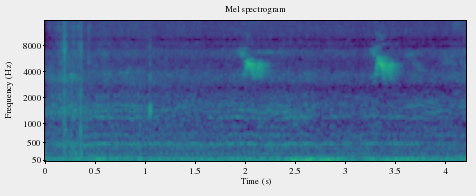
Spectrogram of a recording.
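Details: Scout honey bees at a swarm trap, a 12-frame Layens hive fitted with six frames, old drawn comb with a little capped honey, wax foundation and empty frames; a steady low droning hum with brief higher buzzy passes of individual bees.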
